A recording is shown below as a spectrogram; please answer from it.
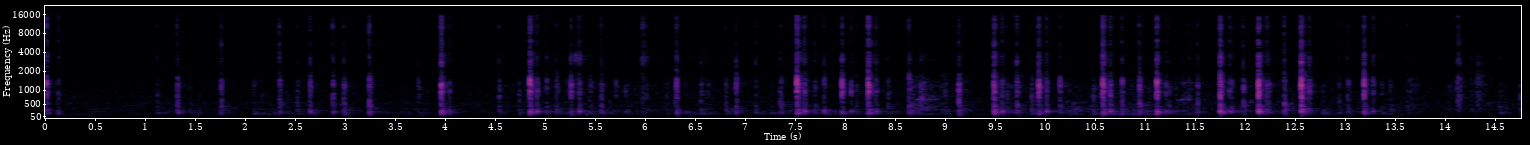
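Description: Fingertips type fast on the plastic chiclet keys of a dark grey laptop keyboard. Dense, quiet, sharp key taps tumble out in quick irregular bursts, each click dying almost instantly over a faint steady hiss.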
